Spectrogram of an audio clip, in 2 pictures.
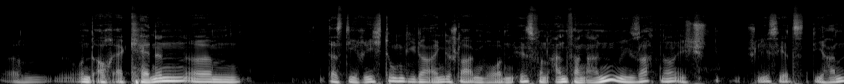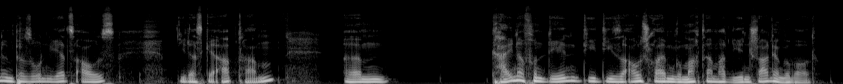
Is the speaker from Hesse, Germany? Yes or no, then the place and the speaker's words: no; Homburg, Saarland, Germany; gebürtiger Hamburger bekennen, dass ich zwar dort wohne schon immer, aber schon immer in Saarbrücken gearbeitet und studiert habe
